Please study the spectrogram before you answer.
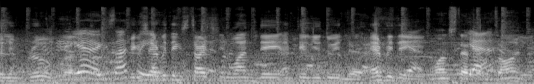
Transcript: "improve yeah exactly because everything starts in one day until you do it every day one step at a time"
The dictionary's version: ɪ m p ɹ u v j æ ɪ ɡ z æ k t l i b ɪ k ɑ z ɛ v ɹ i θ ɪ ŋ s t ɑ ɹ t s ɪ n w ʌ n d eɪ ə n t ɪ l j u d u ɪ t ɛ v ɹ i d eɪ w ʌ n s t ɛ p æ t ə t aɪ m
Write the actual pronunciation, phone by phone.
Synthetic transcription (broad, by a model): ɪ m p ɹ u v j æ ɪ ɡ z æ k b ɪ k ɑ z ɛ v ɹ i t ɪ ŋ s t ɑ ɹ t s ɪ n w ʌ n d eɪ ə n t ɪ l j u d u ɪ t ɛ v ɹ i d eɪ w ʌ n s t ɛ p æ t ə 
